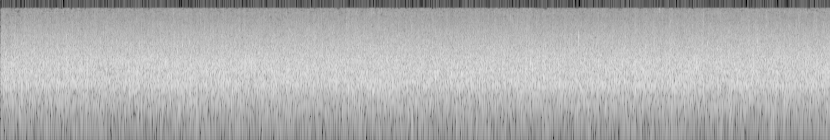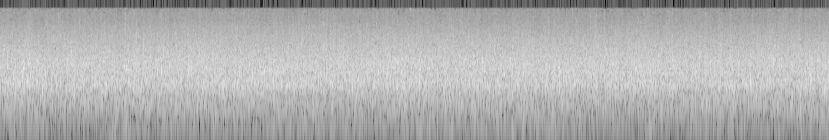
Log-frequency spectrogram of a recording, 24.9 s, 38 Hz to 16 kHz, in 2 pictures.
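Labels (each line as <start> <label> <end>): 0.0 A continuous pure sound of water flowing from a river in the distance. 24.9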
